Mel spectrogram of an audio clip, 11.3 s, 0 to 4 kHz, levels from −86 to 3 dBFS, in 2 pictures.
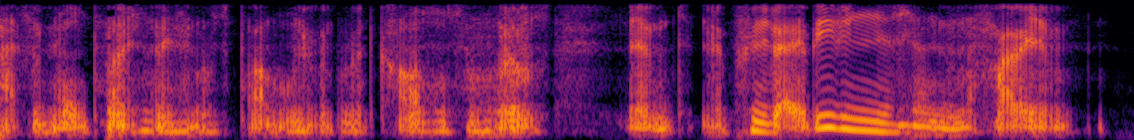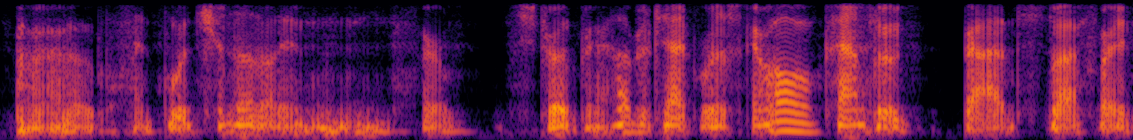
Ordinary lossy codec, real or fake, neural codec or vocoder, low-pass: AAC, 32 kbps; fake; autoencoder, 44.1 kHz, a latent of 192 numbers a frame, MeloTTS; 3.6 kHz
